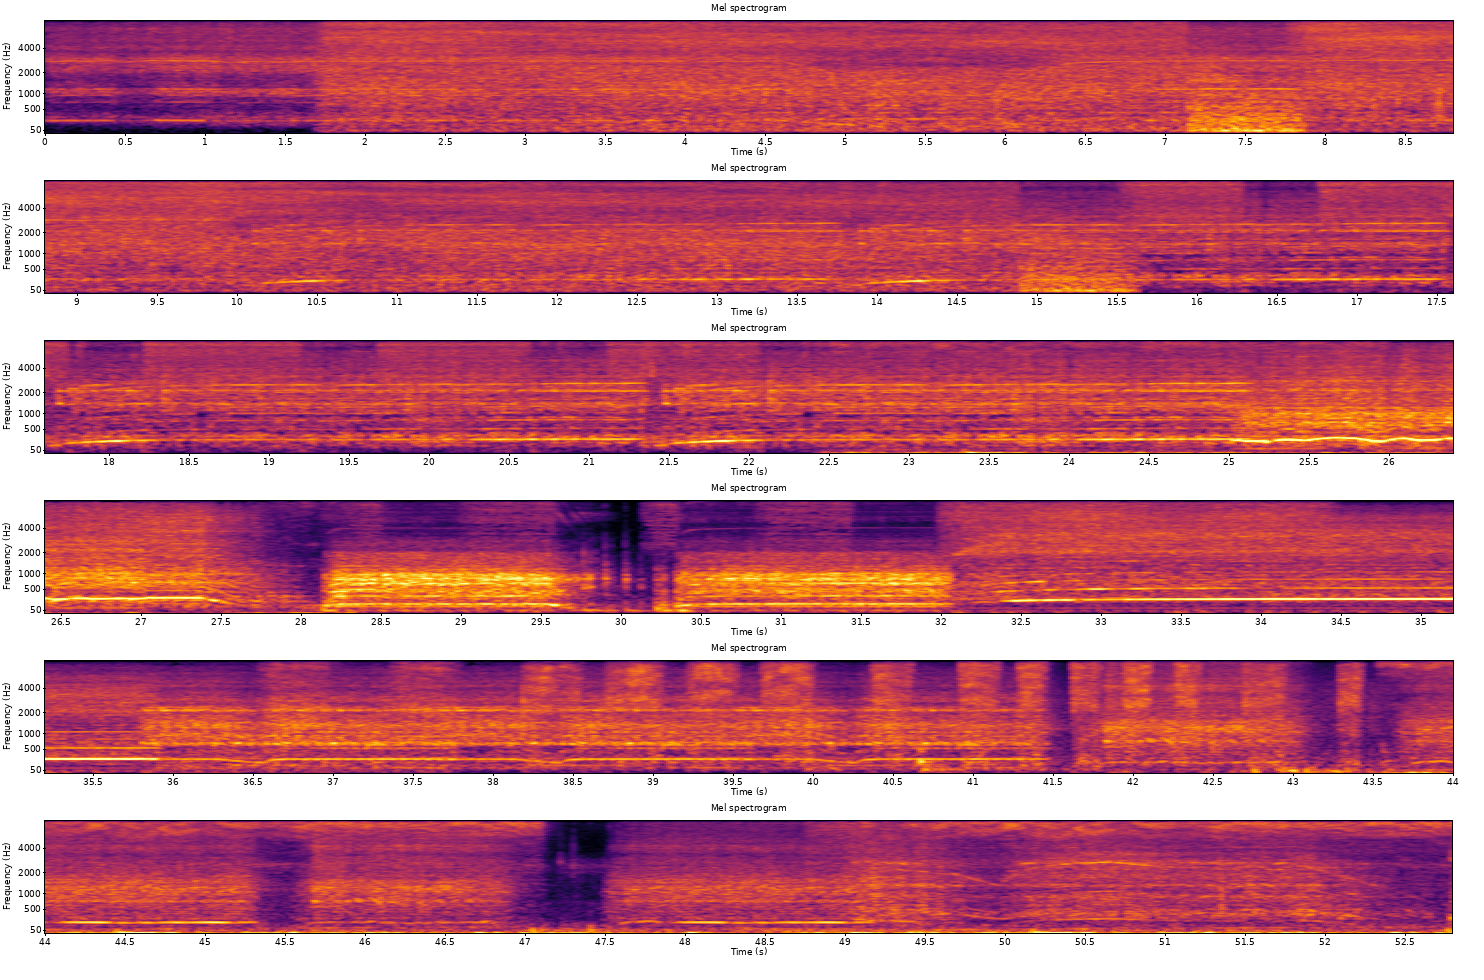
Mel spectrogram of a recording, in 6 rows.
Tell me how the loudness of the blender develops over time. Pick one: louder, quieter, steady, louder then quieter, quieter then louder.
louder then quieter.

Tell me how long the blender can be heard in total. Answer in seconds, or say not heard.
53 s.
